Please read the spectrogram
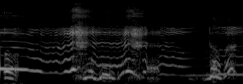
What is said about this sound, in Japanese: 騙されちゃダメだよ、お兄さん。これ、絶対嘘泣きだから。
